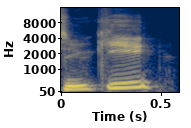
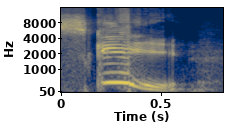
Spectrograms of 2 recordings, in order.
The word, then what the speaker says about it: Tsuki: Oh, PewDiePie and his wife have that clothing line that's Tsuki. It's like, no, it's ski. The clothing line is ski. It means love and moon. It's not Suki. Why does he always say Tsuki?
